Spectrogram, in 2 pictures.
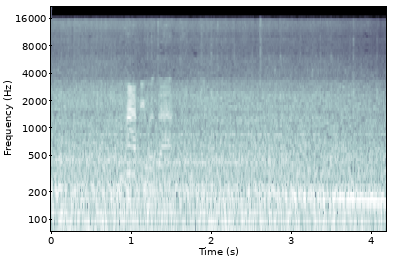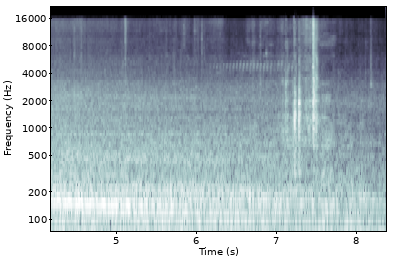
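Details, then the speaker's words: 2004 Chevy Colorado 3.5 L road test: deep steady drone building evenly under road noise, no cutting out; fuel pressure maintained instead of dying off. Normal acceleration, fixed. "I remember before the fuel pressure would just die off so there we go it's accelerating no problem it's maintaining fuel pressure so we're good"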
